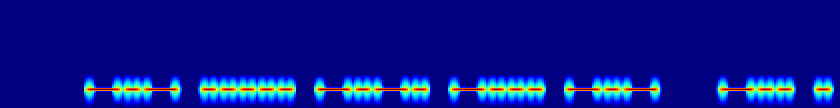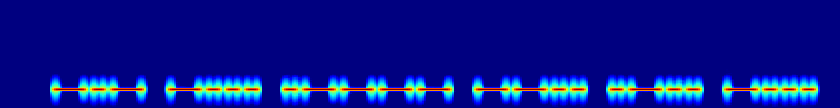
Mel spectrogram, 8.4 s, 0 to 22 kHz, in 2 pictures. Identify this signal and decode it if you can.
Morse code, heard as a keyed tone, about 25 wpm, 700 Hz. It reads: K5CBK DE KB1ZLB
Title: USA Callsign DE Callsign 25wpm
